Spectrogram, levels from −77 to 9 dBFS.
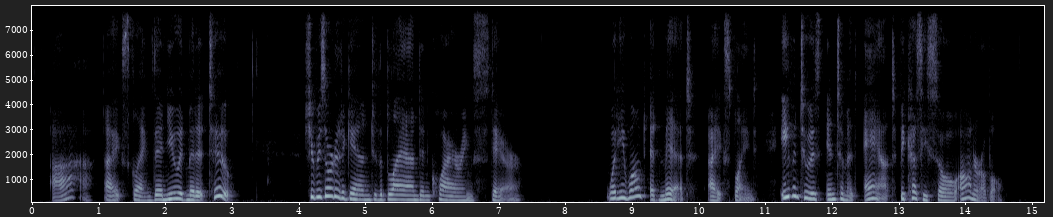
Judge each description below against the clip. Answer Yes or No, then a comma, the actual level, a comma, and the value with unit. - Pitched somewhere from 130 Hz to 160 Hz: No, high, 205 Hz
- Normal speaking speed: No, slow, 120 wpm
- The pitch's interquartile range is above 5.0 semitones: Yes, wide, 5.5 semitones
